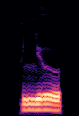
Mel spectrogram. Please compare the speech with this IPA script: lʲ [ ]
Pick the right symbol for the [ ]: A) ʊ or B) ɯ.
A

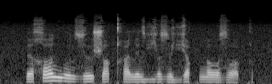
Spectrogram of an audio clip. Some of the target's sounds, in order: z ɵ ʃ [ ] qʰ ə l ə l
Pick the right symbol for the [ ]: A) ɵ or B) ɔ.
B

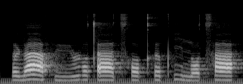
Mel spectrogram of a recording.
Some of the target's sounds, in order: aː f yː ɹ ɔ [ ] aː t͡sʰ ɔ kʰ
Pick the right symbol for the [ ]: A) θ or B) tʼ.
B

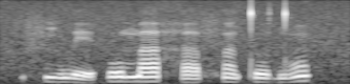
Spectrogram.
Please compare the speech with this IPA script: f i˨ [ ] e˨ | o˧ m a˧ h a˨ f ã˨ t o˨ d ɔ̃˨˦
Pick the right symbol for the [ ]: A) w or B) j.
A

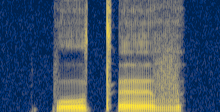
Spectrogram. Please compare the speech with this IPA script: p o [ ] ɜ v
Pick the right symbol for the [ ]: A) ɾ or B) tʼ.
B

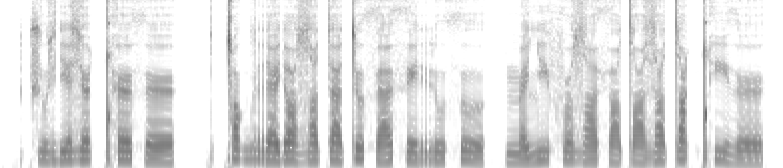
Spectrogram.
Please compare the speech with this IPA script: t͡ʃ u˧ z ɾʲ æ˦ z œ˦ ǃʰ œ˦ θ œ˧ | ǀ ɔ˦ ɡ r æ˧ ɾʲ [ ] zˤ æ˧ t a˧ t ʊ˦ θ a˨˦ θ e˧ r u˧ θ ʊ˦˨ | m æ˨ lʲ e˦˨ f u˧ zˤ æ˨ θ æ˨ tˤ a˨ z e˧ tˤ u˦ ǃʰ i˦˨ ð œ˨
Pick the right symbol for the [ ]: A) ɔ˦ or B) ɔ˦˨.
B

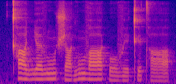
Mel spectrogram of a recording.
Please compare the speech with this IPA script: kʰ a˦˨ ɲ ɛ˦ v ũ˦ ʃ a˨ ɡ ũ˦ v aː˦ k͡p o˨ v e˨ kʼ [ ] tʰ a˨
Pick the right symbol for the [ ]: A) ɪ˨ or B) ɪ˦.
B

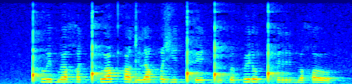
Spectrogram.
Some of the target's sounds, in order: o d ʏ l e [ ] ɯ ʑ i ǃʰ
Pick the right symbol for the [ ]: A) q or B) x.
A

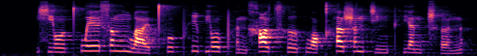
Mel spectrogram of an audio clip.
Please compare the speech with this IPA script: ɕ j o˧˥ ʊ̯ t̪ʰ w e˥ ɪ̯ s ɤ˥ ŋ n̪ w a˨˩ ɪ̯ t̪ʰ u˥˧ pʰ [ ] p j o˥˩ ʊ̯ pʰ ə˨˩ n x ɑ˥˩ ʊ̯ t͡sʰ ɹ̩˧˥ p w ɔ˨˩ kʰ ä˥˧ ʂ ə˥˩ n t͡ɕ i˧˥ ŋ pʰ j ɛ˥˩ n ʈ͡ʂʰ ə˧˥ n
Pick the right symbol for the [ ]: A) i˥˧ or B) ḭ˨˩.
A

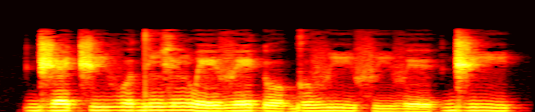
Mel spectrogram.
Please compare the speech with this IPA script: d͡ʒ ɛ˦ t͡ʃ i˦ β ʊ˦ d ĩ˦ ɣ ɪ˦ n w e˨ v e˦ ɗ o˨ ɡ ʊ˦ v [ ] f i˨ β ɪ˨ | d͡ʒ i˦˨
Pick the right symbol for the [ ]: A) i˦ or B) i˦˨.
B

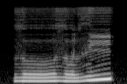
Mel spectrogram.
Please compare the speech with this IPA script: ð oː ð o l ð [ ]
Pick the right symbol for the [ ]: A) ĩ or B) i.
A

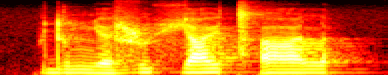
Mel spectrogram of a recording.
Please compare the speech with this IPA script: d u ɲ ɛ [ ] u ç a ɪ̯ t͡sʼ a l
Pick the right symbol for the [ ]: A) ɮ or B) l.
A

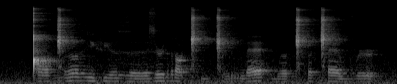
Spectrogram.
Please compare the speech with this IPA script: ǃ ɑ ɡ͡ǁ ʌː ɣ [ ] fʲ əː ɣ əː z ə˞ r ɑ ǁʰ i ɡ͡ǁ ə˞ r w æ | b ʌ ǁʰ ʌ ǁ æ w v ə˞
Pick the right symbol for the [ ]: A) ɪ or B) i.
A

